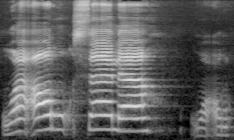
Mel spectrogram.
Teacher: را ساکن سے پہلے زبر ہے تو را پر پڑھی جائے گی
